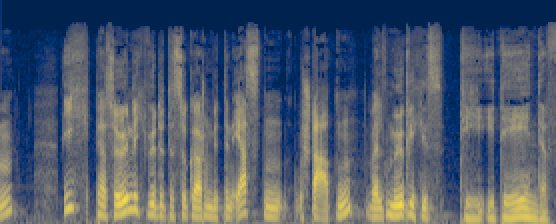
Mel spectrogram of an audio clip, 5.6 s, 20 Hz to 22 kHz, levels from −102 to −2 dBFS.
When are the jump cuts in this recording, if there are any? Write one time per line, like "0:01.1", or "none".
0:02.0
0:03.8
